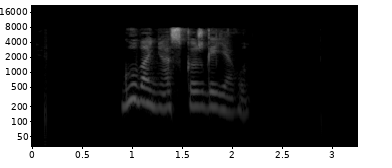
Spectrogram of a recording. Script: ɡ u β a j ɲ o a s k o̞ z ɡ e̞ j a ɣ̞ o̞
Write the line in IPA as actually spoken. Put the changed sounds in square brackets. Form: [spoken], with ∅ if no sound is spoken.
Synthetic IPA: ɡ u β a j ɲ o a s k o̞ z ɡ e̞ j a ɣ̞ o̞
